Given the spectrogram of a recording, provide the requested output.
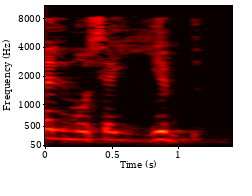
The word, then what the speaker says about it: المسيب: قال جاء في رواية سعيد بن المسيب عن عائشة رضي الله عنها عند مسلم أما نحن فلا ننطقه إلا المسيب عملا بأهل المدينة، بقول أهل المدينة، وسعيد المدني يعيش بين أهل المدينة وأهل المدينة أعرف به.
